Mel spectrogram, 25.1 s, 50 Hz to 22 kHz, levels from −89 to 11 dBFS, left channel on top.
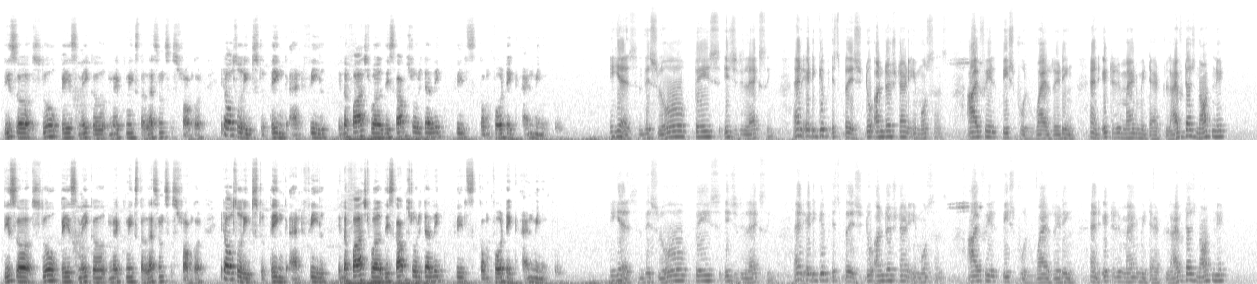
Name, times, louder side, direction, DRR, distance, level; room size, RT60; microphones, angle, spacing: voice 1, 0.1-4.0 4.4-6.5 6.8-8.9 9.1-11.2 19.2-19.3, right 4 dB, 50° right, 0.5 m, -30 dB
voice 2, 12.2-16.6 16.9-21.5 21.8-24.5, left 3 dB, 80° left, 0.6 m, -42 dB
2.3 x 2.2 x 2.4 m
head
